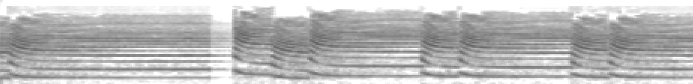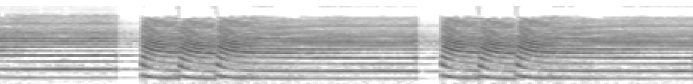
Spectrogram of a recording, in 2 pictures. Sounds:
air horn

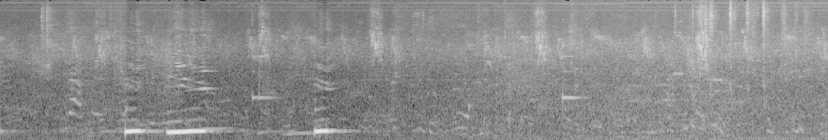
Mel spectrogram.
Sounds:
gibbon howling

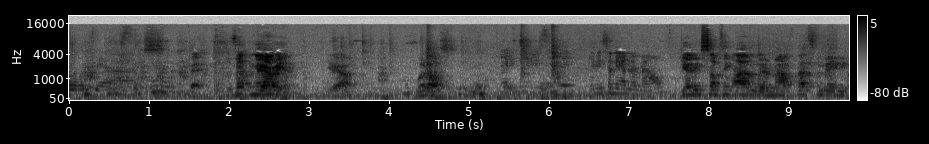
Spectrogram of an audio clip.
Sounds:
speech

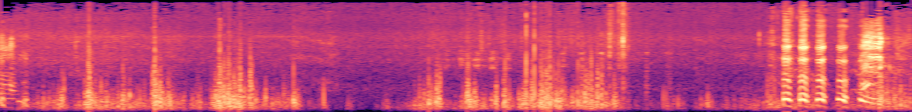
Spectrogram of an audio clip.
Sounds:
honk

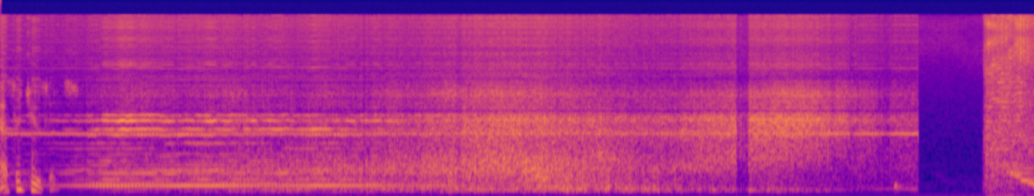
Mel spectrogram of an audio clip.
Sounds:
speech
music

